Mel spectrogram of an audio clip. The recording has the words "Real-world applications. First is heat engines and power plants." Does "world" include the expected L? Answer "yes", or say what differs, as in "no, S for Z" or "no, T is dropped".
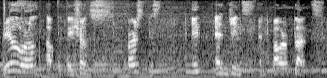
yes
